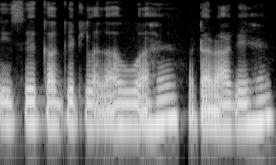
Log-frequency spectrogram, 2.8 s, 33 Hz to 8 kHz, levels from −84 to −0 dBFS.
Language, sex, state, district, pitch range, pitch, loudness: Hindi, male, Uttar Pradesh, Gorakhpur, 130-145 Hz, 135 Hz, -15 LUFS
